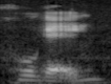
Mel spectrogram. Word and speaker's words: jugué: pronounce it jugué, and we need to maintain that hard G sound. So the U helps us do that, turns into jugué.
